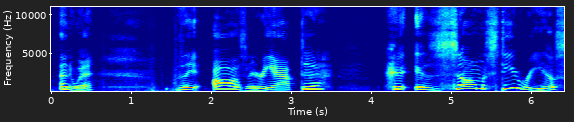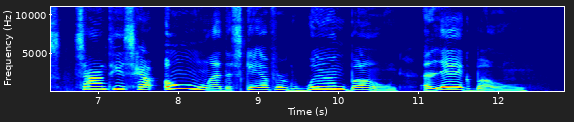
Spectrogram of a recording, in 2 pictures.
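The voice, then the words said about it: Put-on Australian accent. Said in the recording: “Just trying now to an Australian accent. ... I should stop my Australian accent.”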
